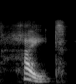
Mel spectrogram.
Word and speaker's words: height: I hear lots of people pronounce height as though it ended with TH, as in length and width.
